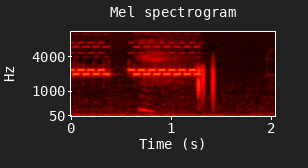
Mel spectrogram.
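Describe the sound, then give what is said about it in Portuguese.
A telephone rings with a bright, warbling electronic tone in two bursts, then stops with a couple of sharp clicks. “Mãe, o seu telefone está a tocar.”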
